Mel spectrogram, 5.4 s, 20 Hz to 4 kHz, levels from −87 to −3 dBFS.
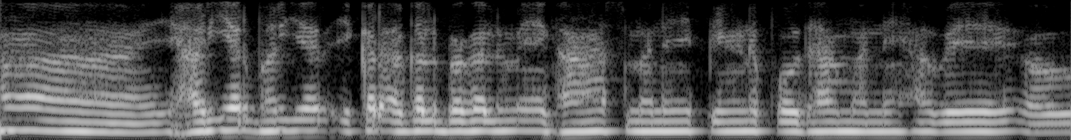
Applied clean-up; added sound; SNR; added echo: none; none; none; none.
